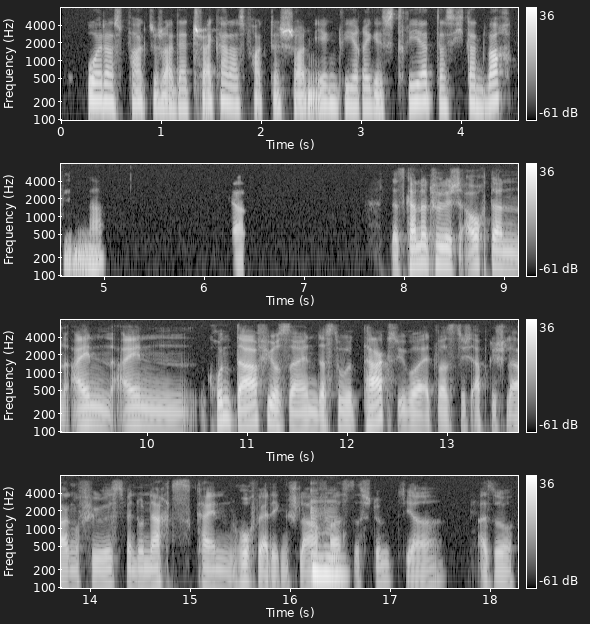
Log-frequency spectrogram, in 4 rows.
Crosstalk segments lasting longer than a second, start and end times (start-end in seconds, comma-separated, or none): none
